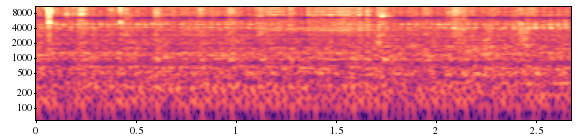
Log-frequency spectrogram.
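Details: BSA Ariel 3 (K2) two-stroke moped, suspected of fuel starvation despite a cleaned carb, new fuel line and cleaned, lined tank. Warm tickover, smoking: a steady, even burble with no stumbles or surging; a healthy idle with fuel flowing properly.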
